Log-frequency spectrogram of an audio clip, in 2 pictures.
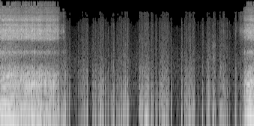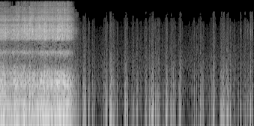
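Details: Adult man (husband) snoring in sleep: loud harsh rattling snore, then quieter snuffling breaths, then another loud snore; typical adult snoring.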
